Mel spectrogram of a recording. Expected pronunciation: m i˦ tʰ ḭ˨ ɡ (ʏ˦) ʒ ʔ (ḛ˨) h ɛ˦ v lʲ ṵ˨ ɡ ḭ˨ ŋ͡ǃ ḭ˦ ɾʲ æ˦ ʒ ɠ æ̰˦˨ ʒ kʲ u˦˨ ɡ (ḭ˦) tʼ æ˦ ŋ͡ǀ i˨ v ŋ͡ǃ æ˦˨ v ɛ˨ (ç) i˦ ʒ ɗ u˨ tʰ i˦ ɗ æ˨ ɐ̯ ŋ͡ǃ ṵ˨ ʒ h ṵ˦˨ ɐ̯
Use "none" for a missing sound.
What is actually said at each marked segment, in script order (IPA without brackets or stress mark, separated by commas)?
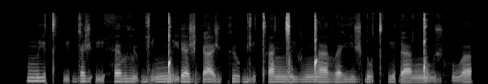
ɛ˦, ḭ˨, ḭ˨, ɣ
